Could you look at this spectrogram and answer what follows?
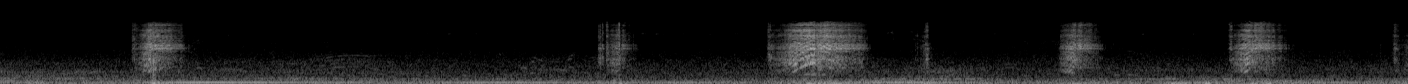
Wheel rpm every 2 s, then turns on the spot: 0, 0, 0, 10, 20, 0, 10.
none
